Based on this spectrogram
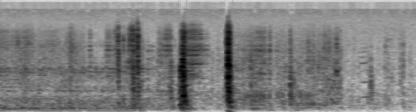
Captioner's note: car door opens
